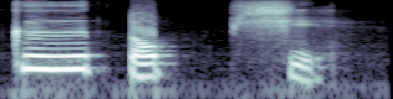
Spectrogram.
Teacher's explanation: the silent consonant borrows the sound of the previous final consonant. So instead of dissecting this word into three syllables by saying 끝, op, i, you blend the sounds together and it becomes 끝없이.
